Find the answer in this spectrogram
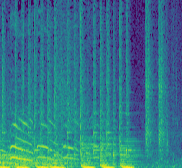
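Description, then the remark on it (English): Shrill, gliding seagull cries ring out near the start over a steady, thumping bass beat, then fade as the pulsing rhythm continues alone. “Don't forget, you need a seagull to get home!”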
